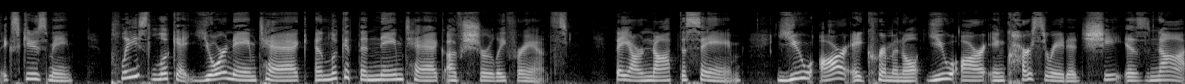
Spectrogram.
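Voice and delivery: ordinary talk, nothing marked

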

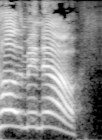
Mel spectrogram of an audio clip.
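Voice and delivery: high, loud Jamaican accent with sales-pitch delivery.

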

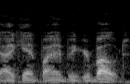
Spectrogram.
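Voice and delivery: put-on muttered under-breath remark. Acting out what a vascular surgeon would say, retelling a muttered aside. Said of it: "it's under his breath".

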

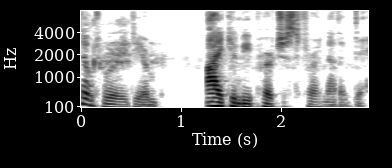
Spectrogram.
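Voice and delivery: sultry, seductive, very soft, low and hushed. Narrating a story, voicing a character leaning in close to the listener, sultry. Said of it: "She leans into you with a very sultry little grin".

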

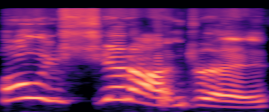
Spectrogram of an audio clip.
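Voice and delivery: very high-pitched, shrill, excited shrieking yell. Recalling something happening right in front of them, the speaker re-enacts: retelling a yell. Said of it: "I literally yelled".

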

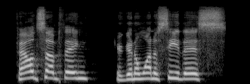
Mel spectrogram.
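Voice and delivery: calling out loudly, unstrained voice. Voicing a sergeant calling from the end of the tunnel: Sergeant McCoy yelling. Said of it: "you hear Sergeant McCoy yelling".

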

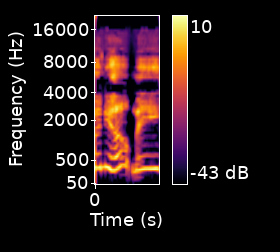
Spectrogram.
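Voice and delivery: high, slow, helpless voice. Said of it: "he goes and knocks on the door and he's like".

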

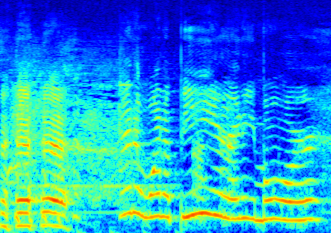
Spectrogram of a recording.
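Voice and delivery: put-on child's whine, very high, very loud, slow, drawn out. Imitating a whiny kid from another episode: Stanlin whiny kid voice. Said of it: "the whiny kid from the other episode".

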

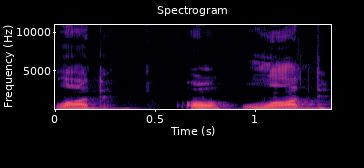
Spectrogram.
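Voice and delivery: awful attempted British accent, sounding Scottish. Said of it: "I sounded more Scottish".

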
